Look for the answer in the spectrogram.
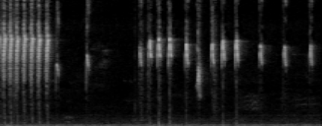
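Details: Calling female ruby-cheeked sunbird answering for a male: opens with a fast run of seven bright high chips, a pause, then evenly spaced sharp tinny notes about every third of a second, low hum behind.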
